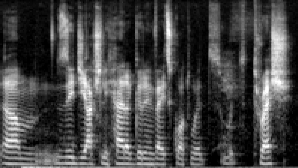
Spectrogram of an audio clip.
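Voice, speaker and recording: A man's voice: mid-range voice, level tone, unhurried, vocal fry, fairly bright tone, slight background noise. A man giving casual analysis as an esports commentator, often stammering and repeating words as he reasons aloud. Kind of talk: casual live game commentary.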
